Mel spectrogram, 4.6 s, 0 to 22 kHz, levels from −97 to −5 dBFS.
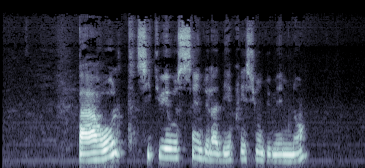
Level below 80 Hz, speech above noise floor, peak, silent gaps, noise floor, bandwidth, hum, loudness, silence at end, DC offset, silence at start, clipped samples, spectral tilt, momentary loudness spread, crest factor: -64 dBFS; 45 dB; -2 dBFS; none; -63 dBFS; 16 kHz; none; -18 LUFS; 0.75 s; under 0.1%; 1 s; under 0.1%; -4.5 dB/octave; 13 LU; 18 dB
